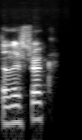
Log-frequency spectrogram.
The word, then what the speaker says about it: Thunderstruck: Y la primera canción que escuché, si igual no recuerdo, güey, fue la de Thunderstruck. ¿Se ah, pronuncia así? Thunderstruck.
